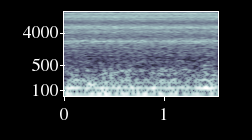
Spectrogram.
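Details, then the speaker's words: Electric pressure canner warming up for meatloaf, before switching from exhaust to airtight: a steady, even hiss of steam from the exhaust vent with no sputter. Venting is normal during the E10 countdown. "Countdown continues. You can hear the steam. It seems pretty steady."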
